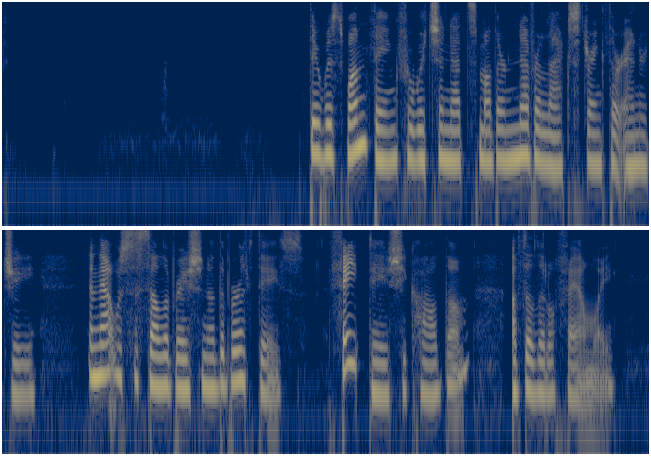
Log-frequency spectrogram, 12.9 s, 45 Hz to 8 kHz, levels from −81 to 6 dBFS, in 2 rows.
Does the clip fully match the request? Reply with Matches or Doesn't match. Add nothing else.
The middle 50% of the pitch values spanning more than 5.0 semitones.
Doesn't match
